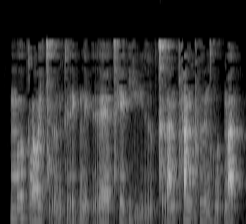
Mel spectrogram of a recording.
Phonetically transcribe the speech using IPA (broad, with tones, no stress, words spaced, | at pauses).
moː˥˩klɔː˧jtro˩˦nkre˦˥k̚ ne˨˩ʔ rɛː˧tʰe˦˥ʔjiː˨˩ ru˨˩k̚tra˦˥ŋpʰa˥˩ŋ pʰɯː˥˩nkwu˦˥k̚ma˥˩t̚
